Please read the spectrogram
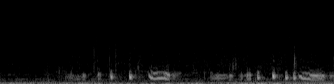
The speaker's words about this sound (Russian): Последним на голубятню явился большой неповоротливый сизый голубь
